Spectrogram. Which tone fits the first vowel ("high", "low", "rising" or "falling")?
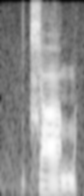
low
